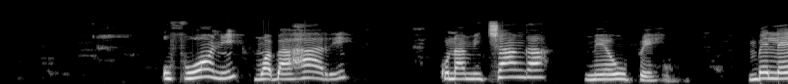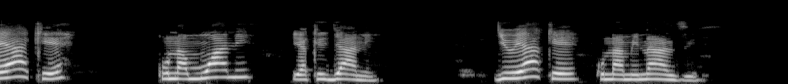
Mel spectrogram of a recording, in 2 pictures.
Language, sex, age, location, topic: Swahili, female, 36-49, Mombasa, agriculture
